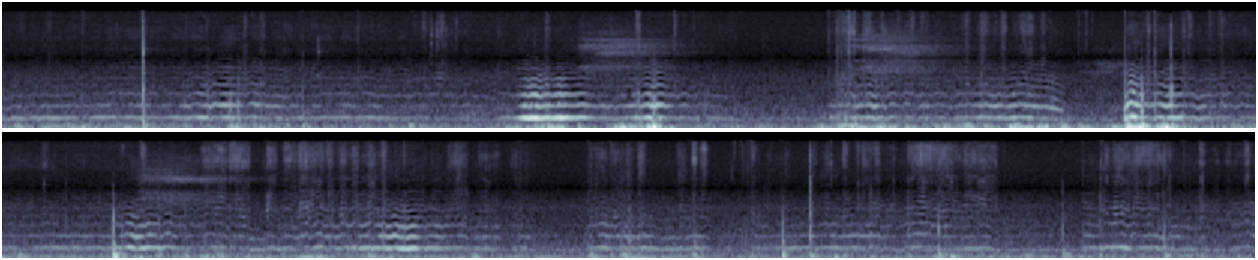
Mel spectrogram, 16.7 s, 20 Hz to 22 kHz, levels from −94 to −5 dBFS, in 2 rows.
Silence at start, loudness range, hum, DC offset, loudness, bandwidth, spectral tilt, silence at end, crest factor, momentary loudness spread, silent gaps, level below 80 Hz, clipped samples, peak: 0 s; 13 LU; none; 0.2%; -32 LUFS; 16.5 kHz; -7 dB/octave; 0 s; 24 dB; 21 LU; none; -32 dBFS; under 0.1%; -6 dBFS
